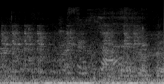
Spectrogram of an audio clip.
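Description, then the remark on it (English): Water rushes steadily into the large water tank of a steam train being refilled on the Disneyland Railroad, a continuous heavy, rumbling gush with mechanical undertones and a faint murmur of people in the background. “We're just refilling our water tank right now, and we'll be on our way momentarily.”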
